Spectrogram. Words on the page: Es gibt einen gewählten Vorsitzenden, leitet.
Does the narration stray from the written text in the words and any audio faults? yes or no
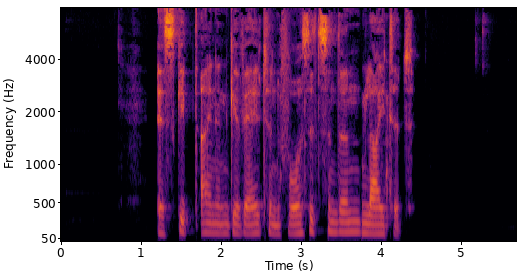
no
